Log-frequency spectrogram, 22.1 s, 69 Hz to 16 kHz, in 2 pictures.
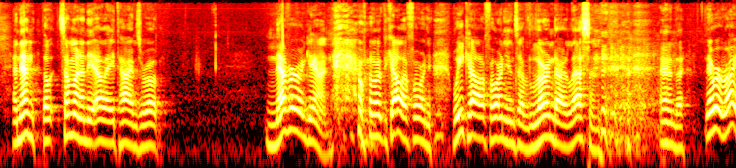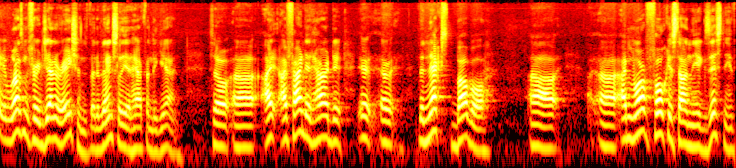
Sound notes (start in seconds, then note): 6.2 laughs; 9.0 audience laughing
